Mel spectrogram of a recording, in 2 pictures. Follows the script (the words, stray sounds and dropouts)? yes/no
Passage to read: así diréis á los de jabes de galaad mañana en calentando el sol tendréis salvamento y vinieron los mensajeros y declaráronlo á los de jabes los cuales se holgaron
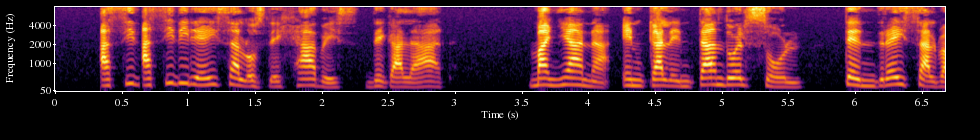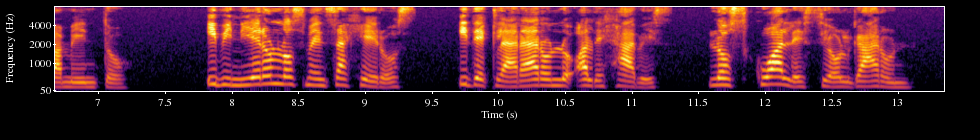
no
